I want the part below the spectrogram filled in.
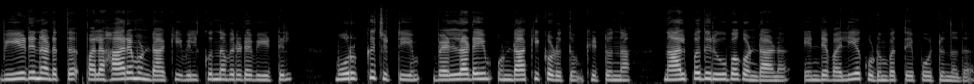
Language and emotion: Malayalam, neutral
